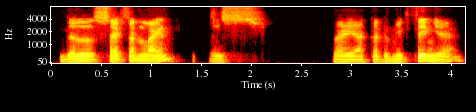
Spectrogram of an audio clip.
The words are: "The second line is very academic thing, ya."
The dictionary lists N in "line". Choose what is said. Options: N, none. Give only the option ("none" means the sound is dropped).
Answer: N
